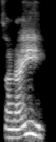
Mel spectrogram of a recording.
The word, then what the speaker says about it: Sarai: It looks like Sarah, but it's not, because it has an I at the end. And so I said Sarai, right?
